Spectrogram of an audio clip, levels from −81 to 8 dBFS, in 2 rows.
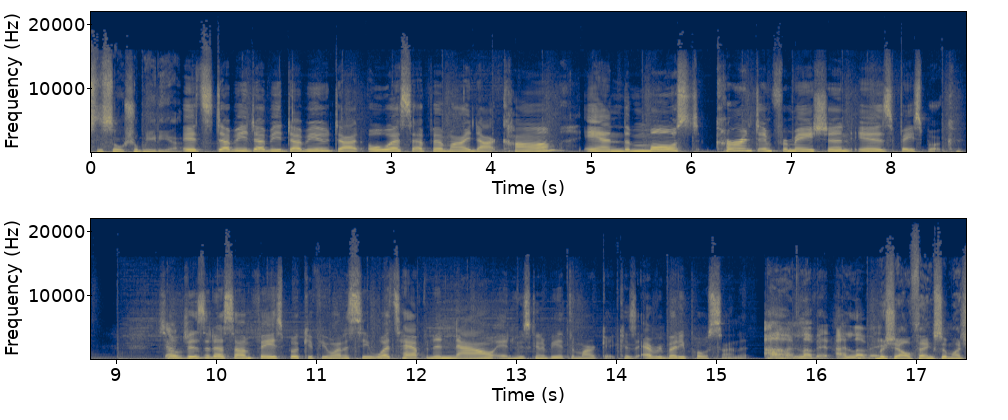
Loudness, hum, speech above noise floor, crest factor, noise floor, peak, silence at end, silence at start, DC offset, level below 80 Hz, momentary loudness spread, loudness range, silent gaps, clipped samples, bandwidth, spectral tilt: -18 LUFS; none; 20 dB; 12 dB; -38 dBFS; -6 dBFS; 0 s; 0 s; 1%; -42 dBFS; 7 LU; 3 LU; none; under 0.1%; 19.5 kHz; -4 dB/octave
